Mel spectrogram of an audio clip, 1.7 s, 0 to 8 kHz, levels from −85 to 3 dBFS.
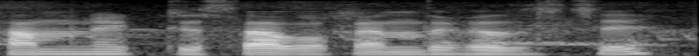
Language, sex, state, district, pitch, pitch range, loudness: Bengali, male, West Bengal, Cooch Behar, 120 Hz, 115-120 Hz, -19 LUFS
